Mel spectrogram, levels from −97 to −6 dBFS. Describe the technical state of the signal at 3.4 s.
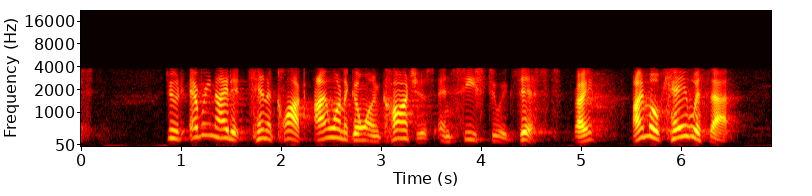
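At 3.4 s the speech is intact, with no fault at that moment, just the narrow G.711 telephone band that passes roughly 300 Hz to 3.7 kHz and cuts everything above about 3.8 kHz.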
